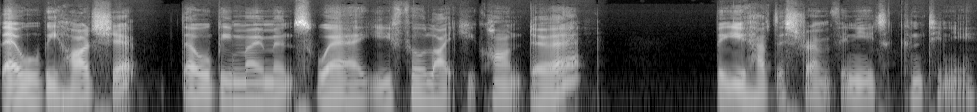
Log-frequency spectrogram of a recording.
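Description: With a South East London accent, a woman speaks in a very deep, low voice. Her pace is moderate and her intonation monotone and flat. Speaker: banking professional and diversity advocate. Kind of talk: casual interview chat.

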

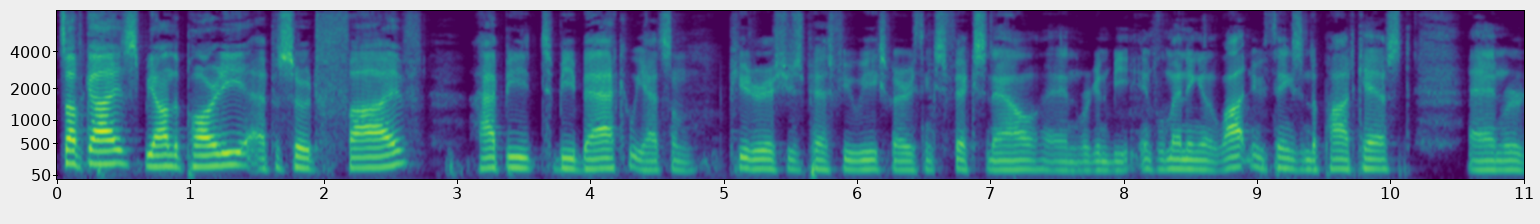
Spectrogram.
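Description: Dry and close with no echo, this very clean recording with a silent background carries an ordinary speaking voice at a moderate pace with ordinary pitch variation. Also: man. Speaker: podcast host. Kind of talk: casual interview chat.

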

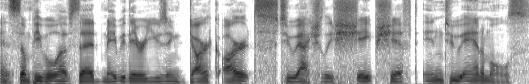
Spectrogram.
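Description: A man talks at a moderate pace with hardly any pauses. His fairly low voice stays monotone and flat. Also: very clean recording, silent background. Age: 30s. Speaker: hunting podcast host. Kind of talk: casual chat.

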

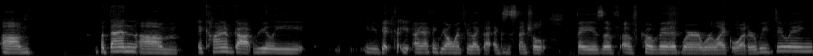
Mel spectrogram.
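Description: A woman with an American accent speaks at a fairly slow pace, medium pitch and ordinary pitch variation. Long, frequent pauses break up her speech against a quiet background. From New Hampshire, US. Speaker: doctoral music student and conductor. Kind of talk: casual interview.

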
